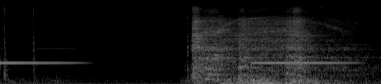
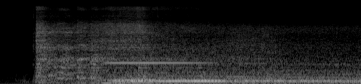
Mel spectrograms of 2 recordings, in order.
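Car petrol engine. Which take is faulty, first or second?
first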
